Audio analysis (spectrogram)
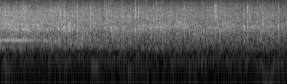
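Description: A high school graduation audience gives a round of applause, a dense, steady wash of clapping from a large crowd that gradually fades.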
